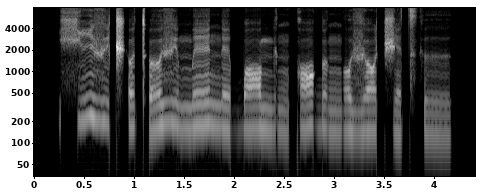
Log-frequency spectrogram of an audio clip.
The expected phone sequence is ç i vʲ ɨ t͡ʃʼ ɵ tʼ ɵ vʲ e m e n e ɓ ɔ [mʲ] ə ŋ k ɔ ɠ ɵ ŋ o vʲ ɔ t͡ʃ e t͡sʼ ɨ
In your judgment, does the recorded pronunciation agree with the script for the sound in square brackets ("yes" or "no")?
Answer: yes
